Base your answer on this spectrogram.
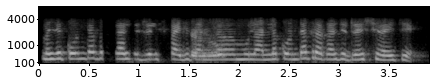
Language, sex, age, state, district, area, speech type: Marathi, female, 18-30, Maharashtra, Hingoli, urban, conversation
